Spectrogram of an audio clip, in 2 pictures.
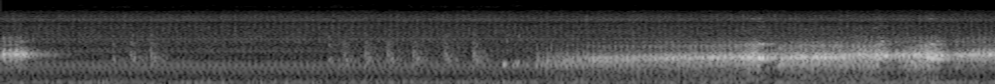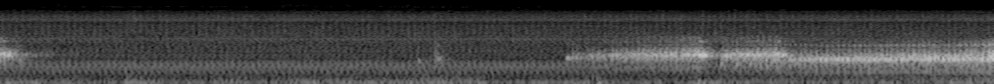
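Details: In rainy-season rice fields, frogs produce scattered short pulsed croaks, then long buzzy rasping croaks lasting about two seconds, with a faint steady hum beneath.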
